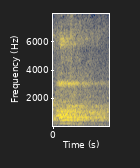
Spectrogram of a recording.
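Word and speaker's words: hour: S silent रहता है, H silent रहता है और हम लोग प्रोनाउंसिएशन करते हैं आवर, एंड आवर जो उच्चारण होता है उसमें ओ से शुरुआत होती है, ठीक है। आवर का उच्चारण ओ से शुरू होता है एंड ओ इज अ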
